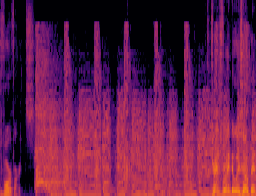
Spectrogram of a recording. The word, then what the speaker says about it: Voorwaarts: And if you were to say the word forwards in a heavy Dutch accent, well, it would sound like the way the word is pronounced. And that is Voorwaarts.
